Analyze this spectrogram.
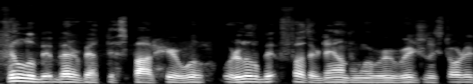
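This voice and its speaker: Speaking very fast with a Southern US accent, a man keeps a medium pitch and fairly even intonation. The sound is dry and close with no echo, against a quiet background. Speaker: outdoors vlogger. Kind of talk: casual vlog narration. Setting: outdoors.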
